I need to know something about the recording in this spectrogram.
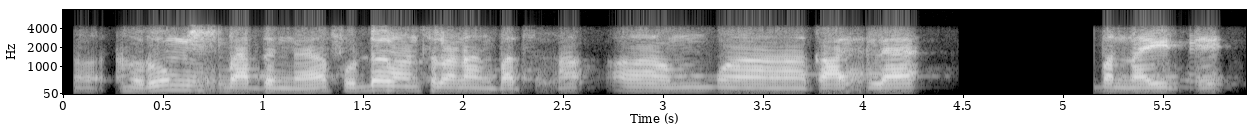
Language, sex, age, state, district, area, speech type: Tamil, male, 45-60, Tamil Nadu, Sivaganga, rural, conversation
